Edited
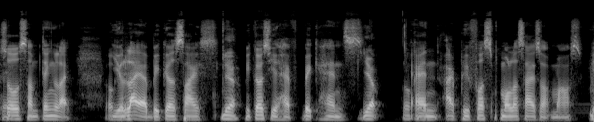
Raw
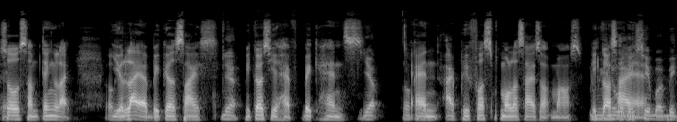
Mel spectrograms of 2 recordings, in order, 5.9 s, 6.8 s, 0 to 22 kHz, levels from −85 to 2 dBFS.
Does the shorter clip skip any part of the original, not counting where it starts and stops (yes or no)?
no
